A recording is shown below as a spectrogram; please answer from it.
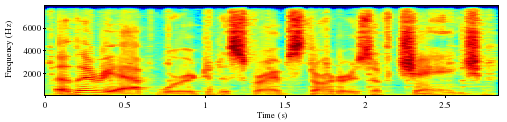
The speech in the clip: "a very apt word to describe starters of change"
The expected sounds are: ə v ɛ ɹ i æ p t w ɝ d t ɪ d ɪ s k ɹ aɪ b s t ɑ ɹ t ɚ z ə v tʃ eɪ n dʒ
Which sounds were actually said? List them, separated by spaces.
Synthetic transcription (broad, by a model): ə v ɛ ɹ i æ p t w ɝ d t ɪ d ɪ s k ɹ aɪ b s t ɑ ɹ t ɚ z ə v tʃ eɪ n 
